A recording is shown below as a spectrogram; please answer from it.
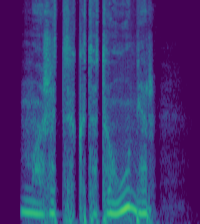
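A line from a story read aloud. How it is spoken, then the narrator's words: Mother's dramatic whisper. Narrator (Russian): драматическим шепотом поделилась мыслями мама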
